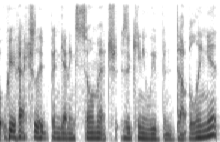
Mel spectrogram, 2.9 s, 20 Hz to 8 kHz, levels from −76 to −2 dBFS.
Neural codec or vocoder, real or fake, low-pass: none; real; 7.2 kHz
